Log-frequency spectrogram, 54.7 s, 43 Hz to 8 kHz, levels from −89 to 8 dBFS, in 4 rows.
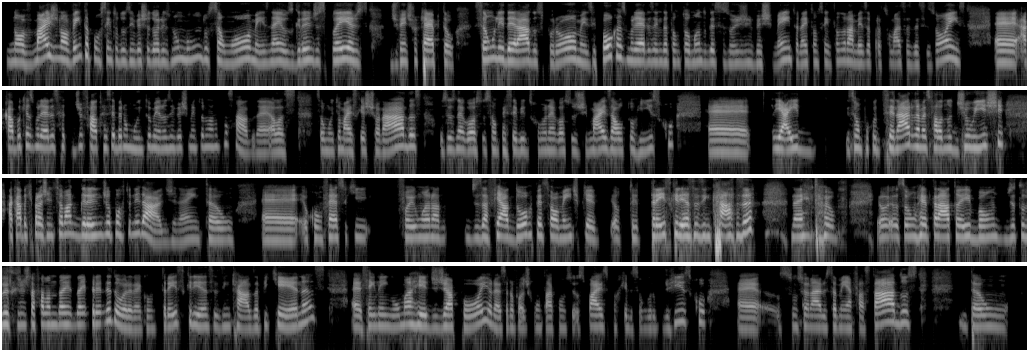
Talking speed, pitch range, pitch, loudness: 185 wpm, 185-225 Hz, 200 Hz, -29 LUFS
